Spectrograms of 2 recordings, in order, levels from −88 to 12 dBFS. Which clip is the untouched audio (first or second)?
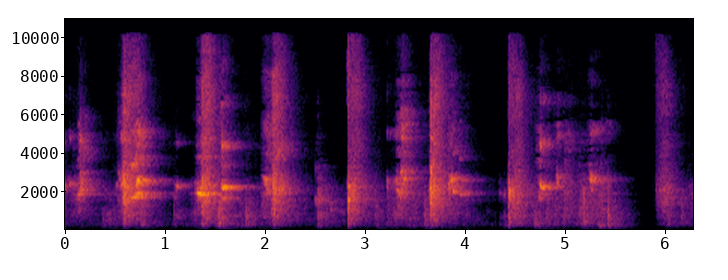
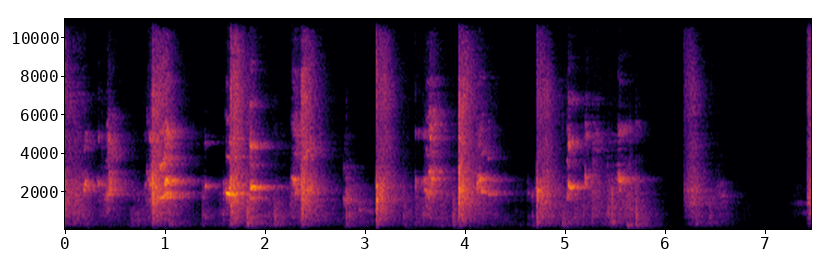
second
